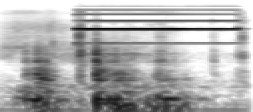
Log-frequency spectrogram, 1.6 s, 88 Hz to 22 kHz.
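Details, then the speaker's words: Perun V2/V3 hybrid airsoft mosfet being programmed with the selector: a single steady high-pitched solid tone lasting about a second confirms full-auto fire mode is selected. "So if I wanted to change this to burst, the minute it's got a solid tone. Now solid tone is the end one here and means full auto."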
